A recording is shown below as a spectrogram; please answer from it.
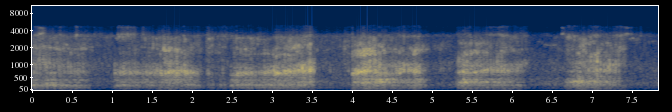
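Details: Playful growling between a 13-month-old Rottweiler and a 6-month-old Jack Russell cross: harsh, throaty growls lasting about a second, repeated with brief gaps and rising and falling in loudness.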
